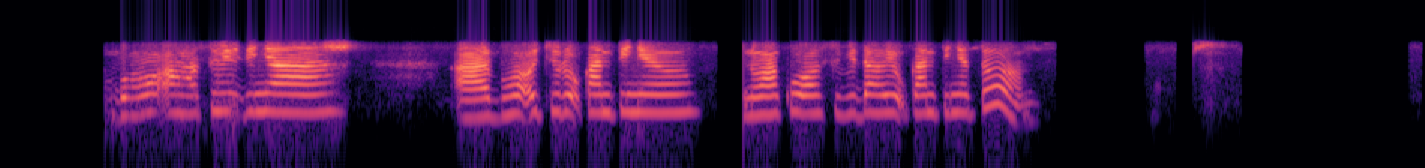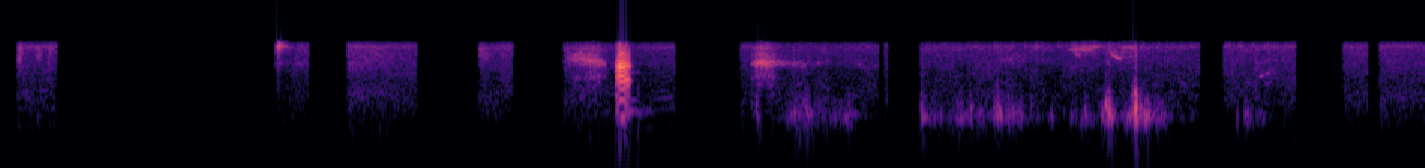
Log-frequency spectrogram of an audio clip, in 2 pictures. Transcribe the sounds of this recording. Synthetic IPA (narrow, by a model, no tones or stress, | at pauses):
bɔɦɔʔaɦasuwiʔdiɲa | abɔɦɔʔɔt͡ʃuɾɔʔkant̪iɲə | nɔakuasubid̪aɦɔjuʔkant̪iɲət̪ɔ | a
